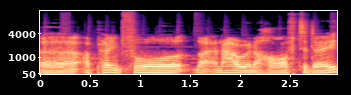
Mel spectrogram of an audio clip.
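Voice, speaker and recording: With a Birmingham accent, a man speaks at a medium pitch. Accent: Birmingham (Brummie) English. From England, Birmingham; England. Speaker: streamer and graphic designer; streamer. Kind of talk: casual live stream chat. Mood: relaxed, amused. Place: home room.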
